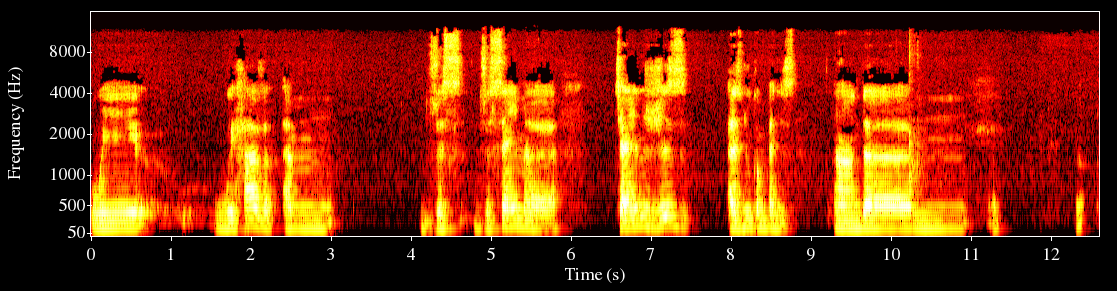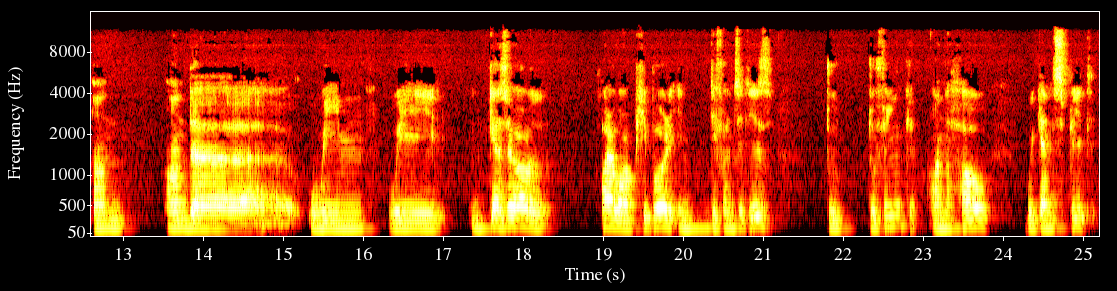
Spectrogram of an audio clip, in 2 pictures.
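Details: Adult podcast host who identifies as a person who stutters; word repetitions: stuttering.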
